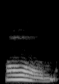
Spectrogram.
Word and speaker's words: Om: really a three-part sound it's spelled o m but it's really uh from all the teachers that it it's really like it's got more sellables than that it's an ah um just the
